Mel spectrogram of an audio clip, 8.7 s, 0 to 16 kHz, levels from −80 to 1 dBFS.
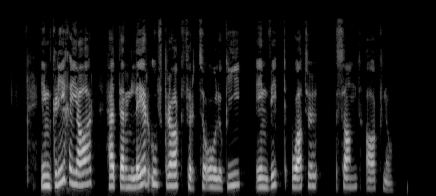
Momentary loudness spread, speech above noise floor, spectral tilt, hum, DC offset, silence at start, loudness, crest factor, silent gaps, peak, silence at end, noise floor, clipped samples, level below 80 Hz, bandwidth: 14 LU; 59 dB; -5 dB/octave; none; under 0.1%; 0.85 s; -25 LUFS; 22 dB; none; -6 dBFS; 0.9 s; -84 dBFS; under 0.1%; -80 dBFS; 11.5 kHz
